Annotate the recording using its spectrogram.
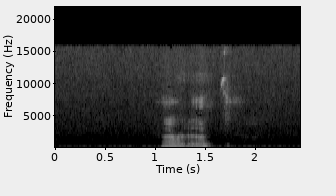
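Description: A short vocal whine lasting about half a second, about a second in, rising in pitch at its end, over a faint steady low hum.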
